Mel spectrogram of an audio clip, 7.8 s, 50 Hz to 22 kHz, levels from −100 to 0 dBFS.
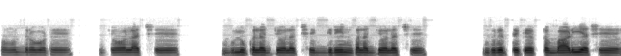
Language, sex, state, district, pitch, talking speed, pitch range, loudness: Bengali, male, West Bengal, Purulia, 130 Hz, 130 wpm, 125-135 Hz, -21 LUFS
